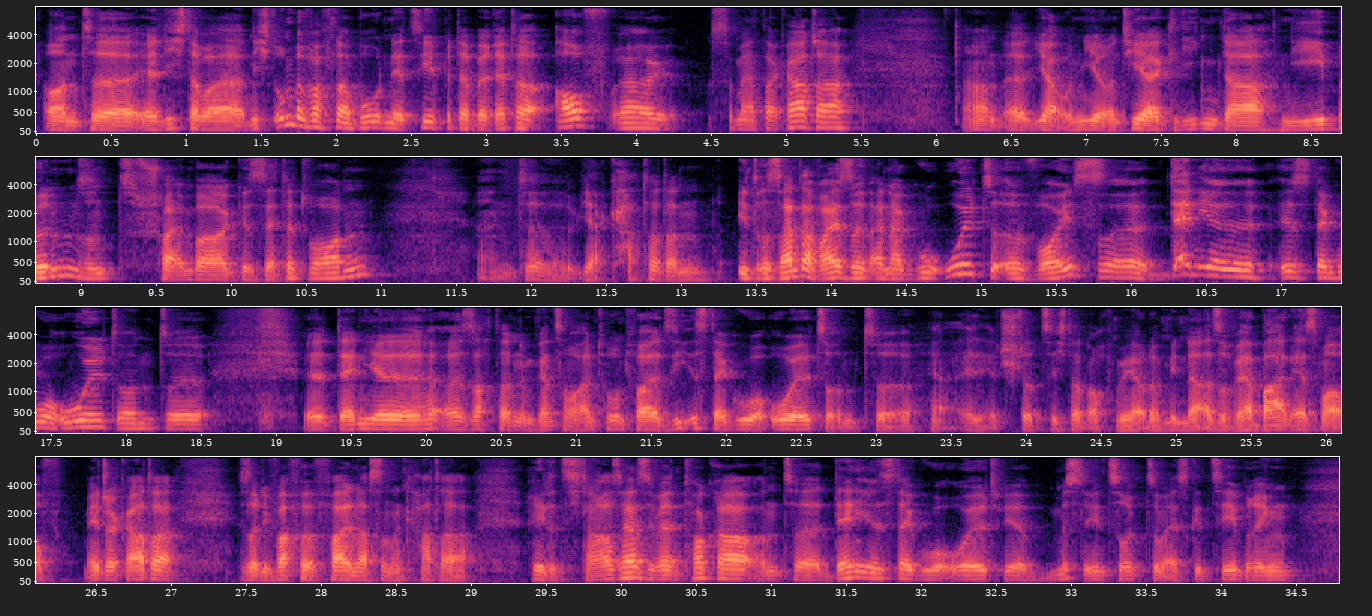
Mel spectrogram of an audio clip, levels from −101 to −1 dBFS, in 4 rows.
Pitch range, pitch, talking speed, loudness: 100-125 Hz, 110 Hz, 180 wpm, -26 LUFS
